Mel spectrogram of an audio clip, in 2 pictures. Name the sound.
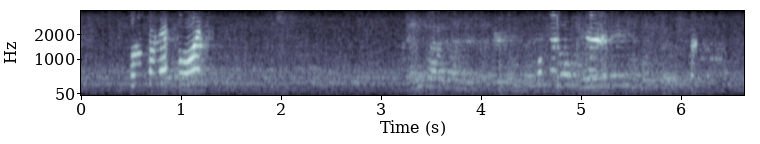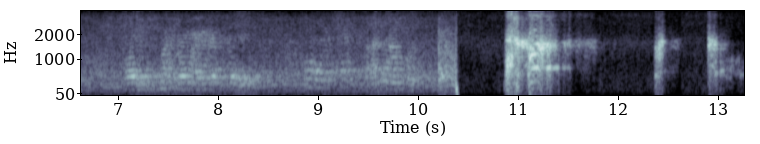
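dog barking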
